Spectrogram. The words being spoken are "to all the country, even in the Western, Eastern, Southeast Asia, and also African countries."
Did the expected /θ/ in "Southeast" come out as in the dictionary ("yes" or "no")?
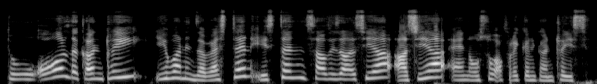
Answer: no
